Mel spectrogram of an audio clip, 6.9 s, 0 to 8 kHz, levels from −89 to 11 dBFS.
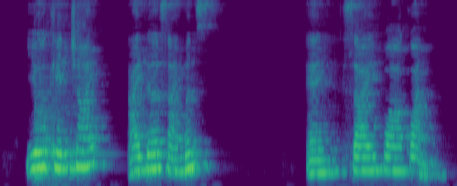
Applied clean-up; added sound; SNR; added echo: classical method WPE with log-MMSE.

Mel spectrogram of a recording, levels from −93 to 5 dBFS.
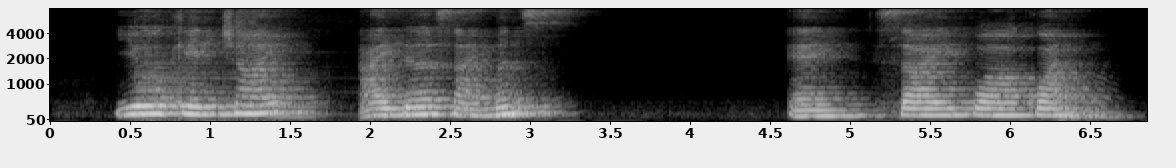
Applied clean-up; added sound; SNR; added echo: neural separator model SepFormer DNS4.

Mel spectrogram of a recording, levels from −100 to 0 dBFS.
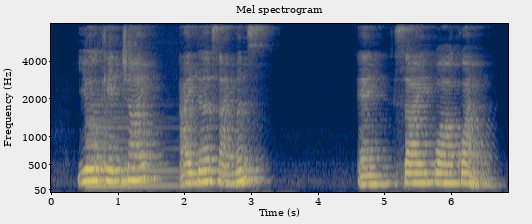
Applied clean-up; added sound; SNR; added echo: none; Acoustic guitar / Strum; 10 dB; reverberation time 0.7 s.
